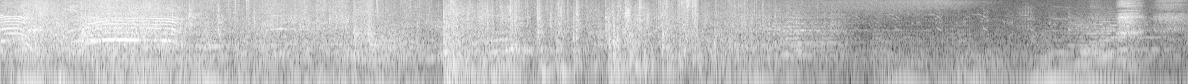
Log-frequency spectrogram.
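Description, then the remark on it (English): A large wooden ship bears down close by, timbers creaking and splintering amid loud crashes and booms, then the din gives way to a low rumbling wash. “It's not an old-timey ship that almost ran us over.”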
